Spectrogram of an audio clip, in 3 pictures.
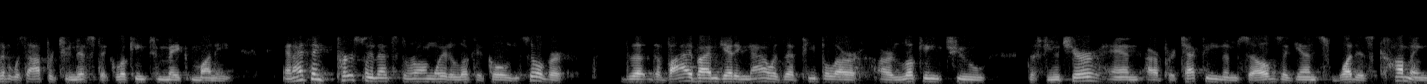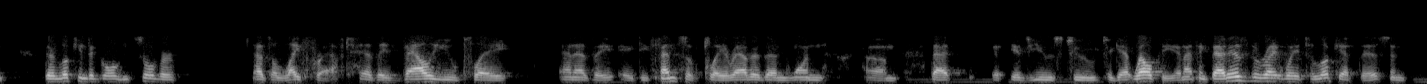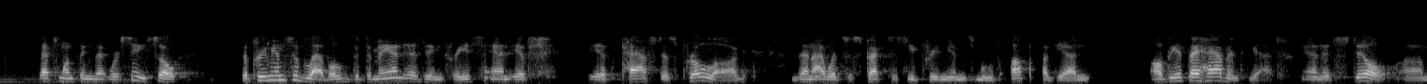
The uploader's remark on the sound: Calls in from the Vancouver Resource Investment Conference.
